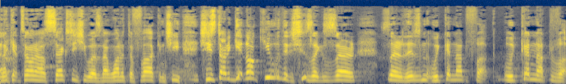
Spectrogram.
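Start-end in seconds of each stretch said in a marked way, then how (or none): 4.3-7.6 slow, unhurried put-on Indian accent. Retelling a phone scammer's replies, imitating an Indian accent. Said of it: "of Indian accents".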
